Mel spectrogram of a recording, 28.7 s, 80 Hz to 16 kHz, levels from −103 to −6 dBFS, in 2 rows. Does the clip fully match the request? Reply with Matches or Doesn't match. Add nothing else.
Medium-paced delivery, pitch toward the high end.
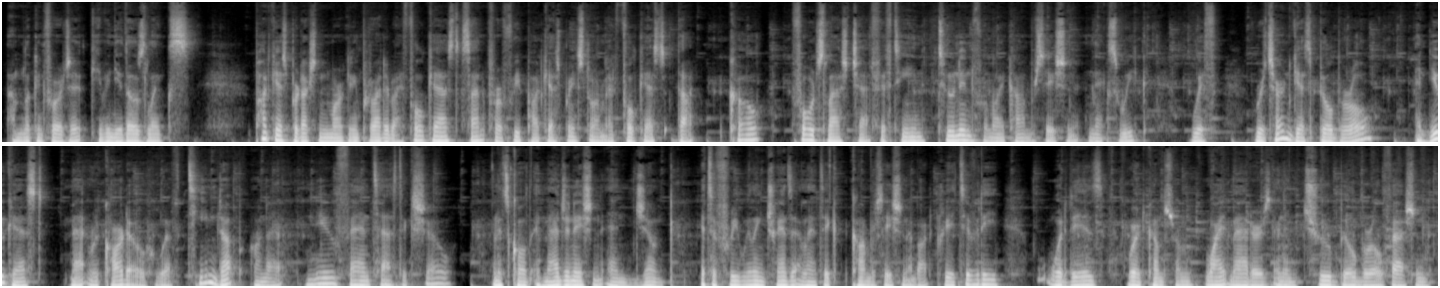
Doesn't match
